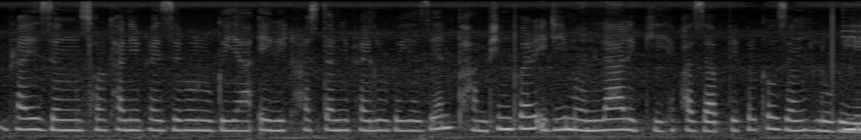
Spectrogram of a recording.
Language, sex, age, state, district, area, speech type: Bodo, female, 30-45, Assam, Chirang, rural, spontaneous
